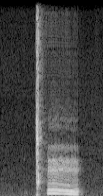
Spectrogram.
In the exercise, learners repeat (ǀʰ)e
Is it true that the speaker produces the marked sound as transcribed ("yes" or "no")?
yes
